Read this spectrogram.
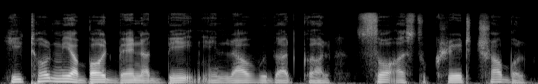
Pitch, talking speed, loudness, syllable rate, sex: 100 Hz, 180 wpm, -19 LUFS, 4.1 syllables/s, male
